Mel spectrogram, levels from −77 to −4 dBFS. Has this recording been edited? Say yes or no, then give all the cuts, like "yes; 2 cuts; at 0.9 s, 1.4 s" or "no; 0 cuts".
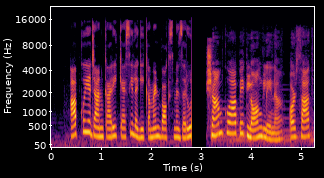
yes; 1 cut; at 2.9 s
